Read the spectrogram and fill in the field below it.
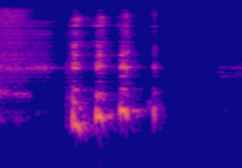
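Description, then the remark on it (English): A dog whimpers in a quick run of three or four short, breathy, high-pitched whines, followed by silence. No one is speaking. “I think your dog agrees.”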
